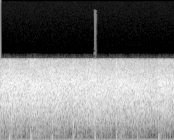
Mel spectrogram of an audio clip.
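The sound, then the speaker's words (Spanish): A church audience breaks into loud, sustained applause, a third round of applause during worship, a dense wash of many hands clapping, with a steady rhythmic pulse running beneath it throughout. “Tercer aplauso. Solo.”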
